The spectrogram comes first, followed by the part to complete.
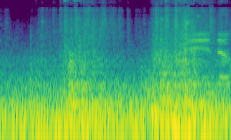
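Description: Engine and road noise heard inside a van's cab while driving: a steady low rumble that swells briefly about halfway through and again near the end.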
